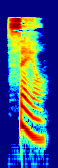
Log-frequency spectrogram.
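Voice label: "sale", American English, female; everyone-can-use-english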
